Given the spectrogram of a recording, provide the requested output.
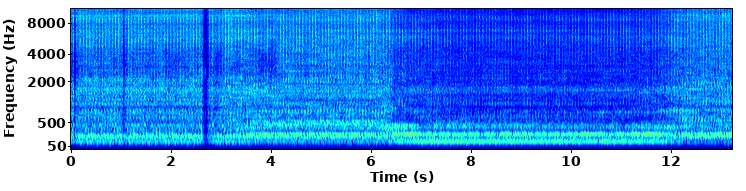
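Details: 1986 Toyota MR2 AW11 salvage-yard parts car, after vacuum leaks were fixed: heavy, deep, fairly regular knocking about three per second over steady running; bad rod knock, engine declared toast.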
